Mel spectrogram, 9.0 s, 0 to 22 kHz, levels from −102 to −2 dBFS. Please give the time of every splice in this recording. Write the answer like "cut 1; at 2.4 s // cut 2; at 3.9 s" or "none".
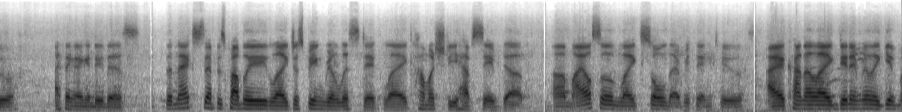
cut 1; at 1.5 s // cut 2; at 5.4 s // cut 3; at 7.5 s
